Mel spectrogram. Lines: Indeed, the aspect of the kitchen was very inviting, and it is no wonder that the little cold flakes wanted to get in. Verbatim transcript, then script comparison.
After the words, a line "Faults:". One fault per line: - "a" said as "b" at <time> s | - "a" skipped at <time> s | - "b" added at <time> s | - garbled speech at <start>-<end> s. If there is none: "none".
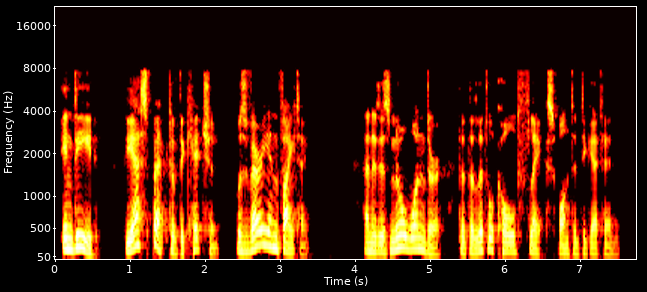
Indeed, the aspect of the kitchen was very inviting, and it is no wonder that the little cold flakes wanted to get in.
Faults:
none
